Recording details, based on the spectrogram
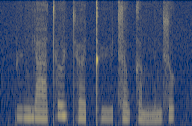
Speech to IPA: p yː˧ ŋ j aː˧ t̪ʰ ɵ˥ ɥ t̪ʰ œː˨ t̚ kʰ yː˨˥ t͡s ɐ˨˥ w k ɐ˨˩ m n̪ ɵ˨ n s ʊ˥ k̚

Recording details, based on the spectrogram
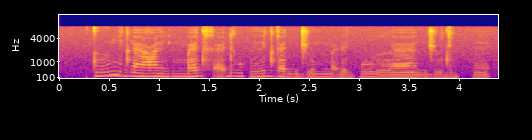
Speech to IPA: t̪ ɯː ŋ i d ŋ æ̃ː ʕ ẽː d mː æ d x æ̰ dʱ u p ɪː d ɡ æ d n d͡ʒ ɪ mː æ̰ ɳ e d p u lː æ̃ː d n d͡ʒ ɯː d ɪ d pː ẽ

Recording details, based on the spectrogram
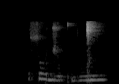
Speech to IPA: s o d͡ʒ o kʷʼ æ̤ ŋ͡ǀ i

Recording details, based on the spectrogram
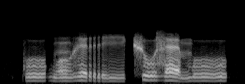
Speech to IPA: k uː˨ ɡʷ ũ˨ ɣ ɪ˦ r iː˨ t͡ʃ u˦ z ɛ˦˨ m uː˦

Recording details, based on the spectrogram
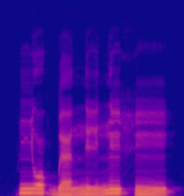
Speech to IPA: ɲ o˦ ɡ͡b ɛ˨ n i˨ n ĩ˦ h ĩ˨

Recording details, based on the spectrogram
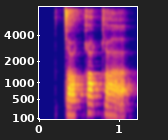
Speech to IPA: tˤ ɪ q ɛ q ɾ a

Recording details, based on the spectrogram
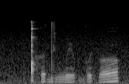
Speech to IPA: ǃʰ ə d i w e ɡʷ e ɠ ʌ

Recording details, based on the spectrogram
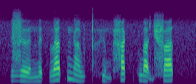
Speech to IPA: z əː˧˩ n ə˨˩ t̚ l a˦˥ t̚ ŋ a̤˨˩ w t̪ʰ ɨ̰˧˨ m h a˦˥ k̚ h w a̰˧˨ j f a˦˥ t̚

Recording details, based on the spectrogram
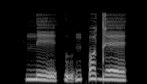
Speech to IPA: n̪ e | ṵ n ʔ ɔ d ɛ

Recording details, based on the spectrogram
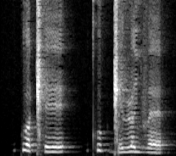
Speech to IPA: kʷ ʌ ǁʰ e | kʷʰ ʌ kʷ ɡ͡ǁ e lʲ ɭ ʌ ʎ v ɛ

